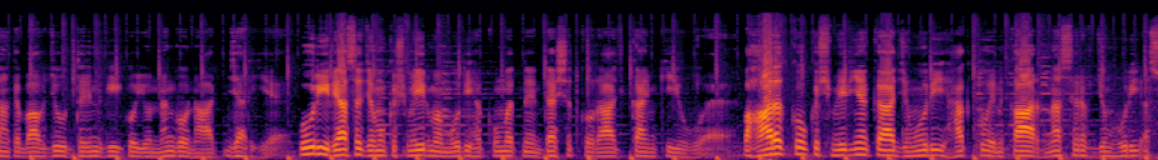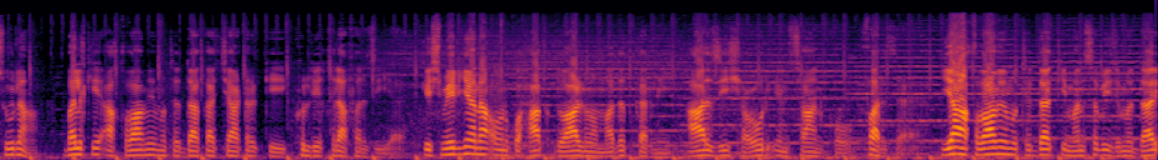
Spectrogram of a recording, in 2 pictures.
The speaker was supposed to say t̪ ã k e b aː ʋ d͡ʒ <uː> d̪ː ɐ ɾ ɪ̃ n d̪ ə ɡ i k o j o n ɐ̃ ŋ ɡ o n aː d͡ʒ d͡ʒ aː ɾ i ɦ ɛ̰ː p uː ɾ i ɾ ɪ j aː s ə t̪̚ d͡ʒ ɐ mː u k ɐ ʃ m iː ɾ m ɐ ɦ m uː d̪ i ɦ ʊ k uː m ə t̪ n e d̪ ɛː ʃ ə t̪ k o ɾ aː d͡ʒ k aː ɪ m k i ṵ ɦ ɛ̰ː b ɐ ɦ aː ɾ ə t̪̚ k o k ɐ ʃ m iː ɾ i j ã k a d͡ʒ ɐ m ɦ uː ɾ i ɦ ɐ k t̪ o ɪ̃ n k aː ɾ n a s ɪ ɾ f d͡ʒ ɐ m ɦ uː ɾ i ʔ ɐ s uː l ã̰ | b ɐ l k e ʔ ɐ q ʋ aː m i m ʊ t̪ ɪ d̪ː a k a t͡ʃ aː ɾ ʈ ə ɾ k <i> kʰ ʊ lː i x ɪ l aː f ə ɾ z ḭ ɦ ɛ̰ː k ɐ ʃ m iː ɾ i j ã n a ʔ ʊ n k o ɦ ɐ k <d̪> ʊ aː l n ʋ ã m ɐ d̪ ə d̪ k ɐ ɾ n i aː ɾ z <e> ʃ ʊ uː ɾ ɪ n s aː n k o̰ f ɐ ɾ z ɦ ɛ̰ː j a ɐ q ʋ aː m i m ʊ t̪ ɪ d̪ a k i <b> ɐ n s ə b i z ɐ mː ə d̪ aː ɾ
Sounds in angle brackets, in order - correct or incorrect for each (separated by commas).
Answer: correct, correct, correct, incorrect, incorrect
